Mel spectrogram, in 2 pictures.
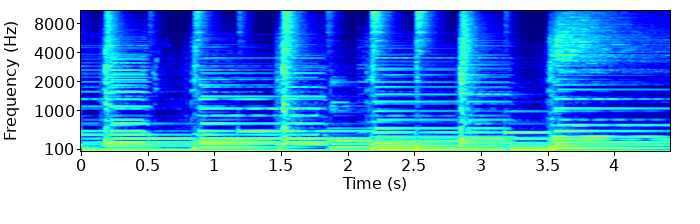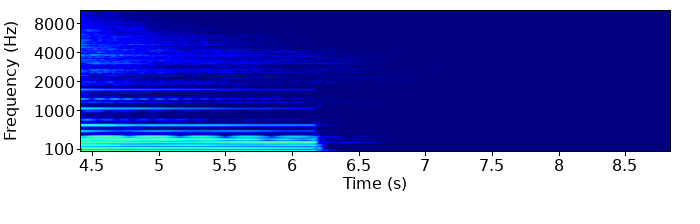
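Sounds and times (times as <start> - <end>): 
musical chord: 0.0 - 6.3.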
